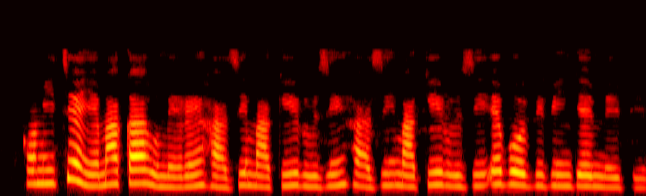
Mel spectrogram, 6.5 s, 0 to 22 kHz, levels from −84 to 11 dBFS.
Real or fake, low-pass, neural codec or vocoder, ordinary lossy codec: real; none; none; none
